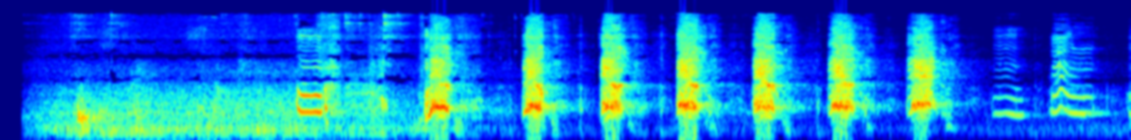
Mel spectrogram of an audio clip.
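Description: A Boston Terrier gives a quick run of sharp, evenly spaced barks after a few whiny yips.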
